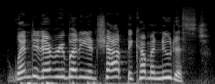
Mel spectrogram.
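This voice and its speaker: A woman's voice: sits high, steady tone, quick pace, a bit bright. A woman streamer giving casual, playful live gameplay commentary, chatting along and answering her viewers. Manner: chatty, playful, reading and answering chat aloud.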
